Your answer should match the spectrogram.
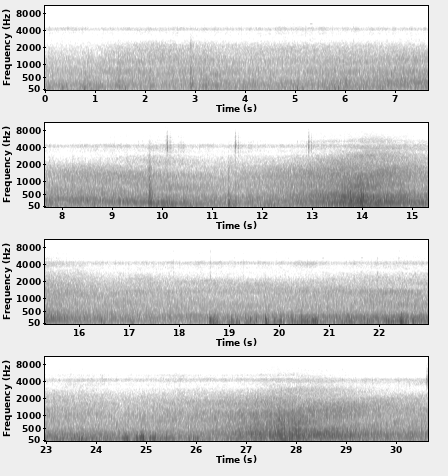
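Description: Street traffic: a car passes, swelling and fading about halfway through, and another passes near the end. In between, irregular crackling of wind on the microphone.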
